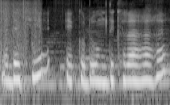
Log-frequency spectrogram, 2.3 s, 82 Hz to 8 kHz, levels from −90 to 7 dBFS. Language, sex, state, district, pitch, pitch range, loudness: Hindi, female, Bihar, West Champaran, 240 Hz, 235-255 Hz, -13 LUFS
